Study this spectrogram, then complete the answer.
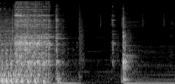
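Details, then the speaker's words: Pollwon PW140 petrol sprayer, first cold start with choke closed, fuel tap open, throttle at mid; brief half-second burst of rapid firing that dies right after the pull; nearly caught on choke, next open the choke. "dvigatel o't olib ketay deb mana shu ovozni chiqardi. Ya'ni salkam o't oldi."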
